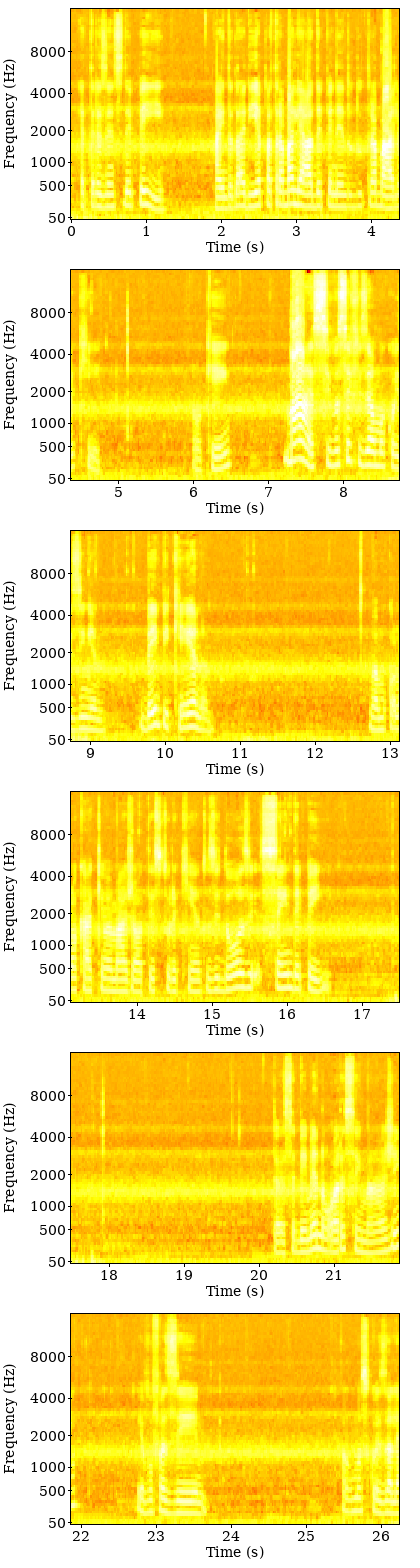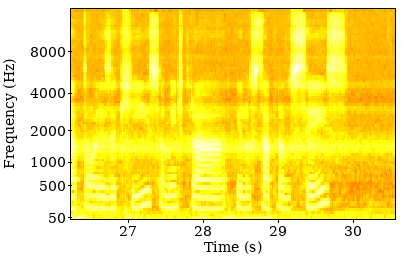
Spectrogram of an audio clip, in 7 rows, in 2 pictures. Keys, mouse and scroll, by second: 0.3-1.3 scroll down 4, 1.3-1.9 scroll up 4, 2.9 scroll down 2, 4.1 click, 5.5-6.3 scroll up 2, 6.5-7.3 scroll down 3, 8.9 click, 9.5 click, 11.1 click, 13.9 click, 15.9 click, 19.6 click, 20.3 ctrl+middle click, 22.2 click, 23.7 click, 24.9-26.1 drag, 26.8 ctrl+z, 27.3 ctrl+click, 28.3 click, 28.7 click, 29.8 click.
